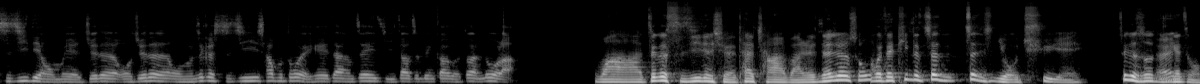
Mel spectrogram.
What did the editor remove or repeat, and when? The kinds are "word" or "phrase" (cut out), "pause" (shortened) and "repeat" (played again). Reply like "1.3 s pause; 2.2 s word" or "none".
8.7 s word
